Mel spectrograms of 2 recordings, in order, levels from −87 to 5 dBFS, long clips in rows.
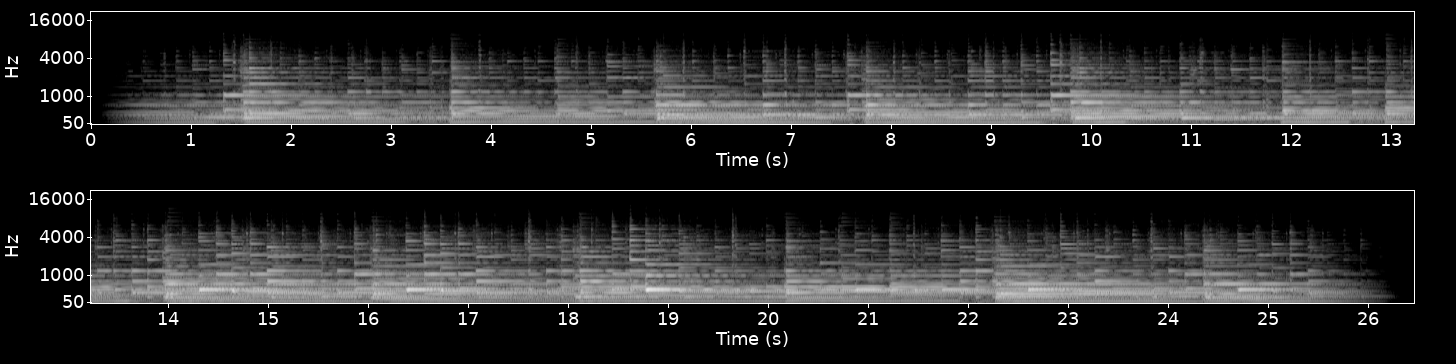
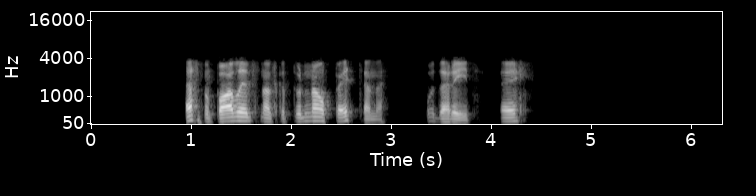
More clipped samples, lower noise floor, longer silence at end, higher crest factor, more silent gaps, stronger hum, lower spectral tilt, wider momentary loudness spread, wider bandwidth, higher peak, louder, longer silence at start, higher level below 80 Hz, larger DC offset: neither; second, -53 dBFS vs under -90 dBFS; second, 0.55 s vs 2.05 s; about the same, 22 dB vs 22 dB; second, none vs 3.05-3.36 s, 3.97-4.10 s; neither; second, -7.5 dB/octave vs -9.5 dB/octave; second, 13 LU vs 18 LU; first, 6.8 kHz vs 4 kHz; about the same, -2 dBFS vs 0 dBFS; second, -23 LUFS vs -19 LUFS; second, 0.45 s vs 0.95 s; first, -52 dBFS vs -66 dBFS; first, 0.2% vs under 0.1%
